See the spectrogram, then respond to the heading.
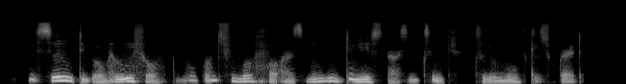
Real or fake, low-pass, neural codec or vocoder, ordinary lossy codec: fake; 7.2 kHz; codec, 16 kHz, 0.5 kbps, FreqCodec, larger model; none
